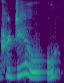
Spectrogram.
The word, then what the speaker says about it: Perdue: And Perdue is not spelled like the university, it's spelled like chicken.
